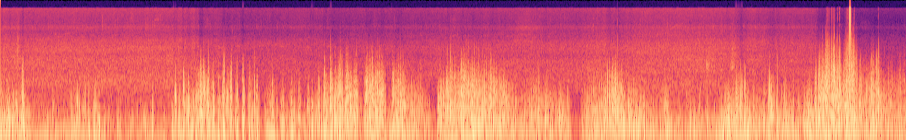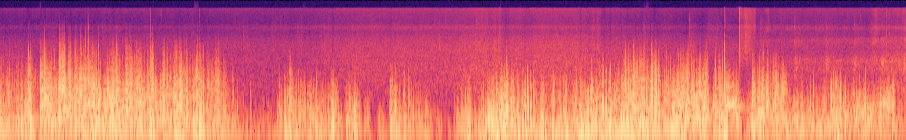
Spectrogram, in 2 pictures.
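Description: Wind buffeting the microphone in uneven gusts, a loud low rumble that eases for a couple of seconds partway through.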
